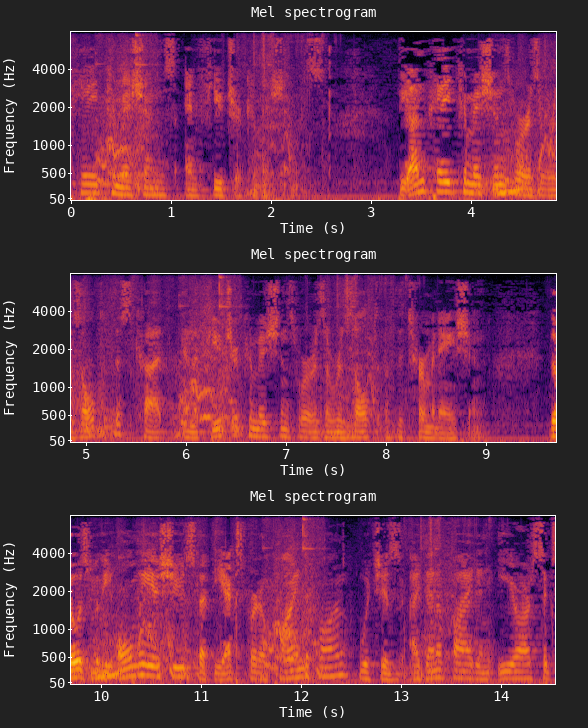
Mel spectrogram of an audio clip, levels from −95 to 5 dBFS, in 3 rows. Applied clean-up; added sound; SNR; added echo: none; Zipper (clothing); 7 dB; none.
